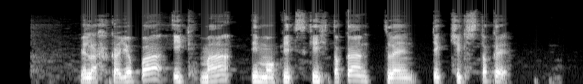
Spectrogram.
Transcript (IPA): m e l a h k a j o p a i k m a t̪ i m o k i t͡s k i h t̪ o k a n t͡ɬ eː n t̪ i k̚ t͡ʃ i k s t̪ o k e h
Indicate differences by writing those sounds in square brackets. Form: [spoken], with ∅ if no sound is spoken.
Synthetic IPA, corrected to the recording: m e l a h k a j o p a i k m a t̪ i m o k i t͡s k i h t̪ o k a n t͡ɬ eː n t̪ i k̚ t͡ʃ i k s t̪ o k e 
